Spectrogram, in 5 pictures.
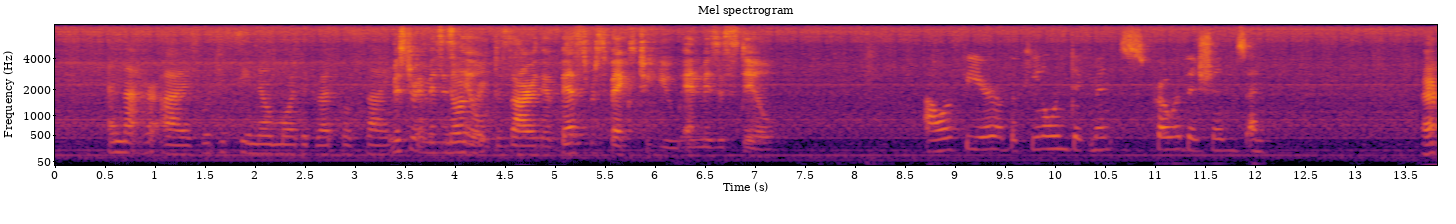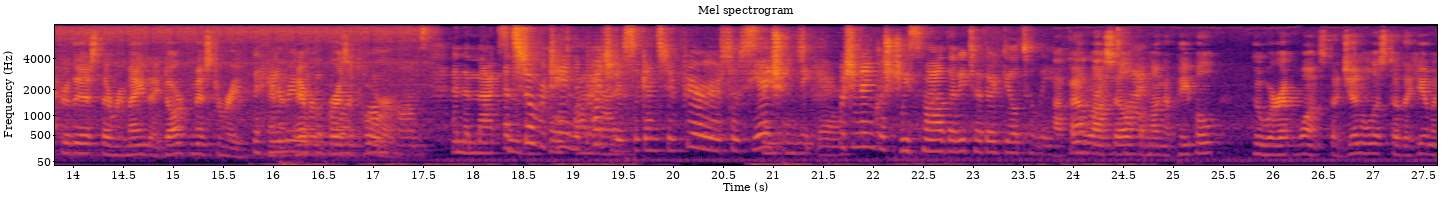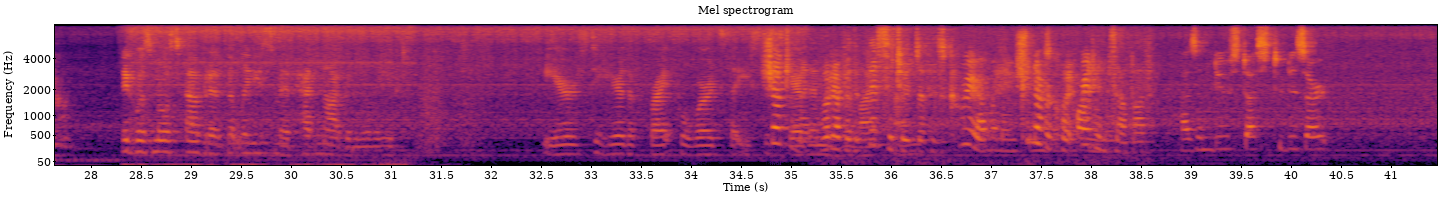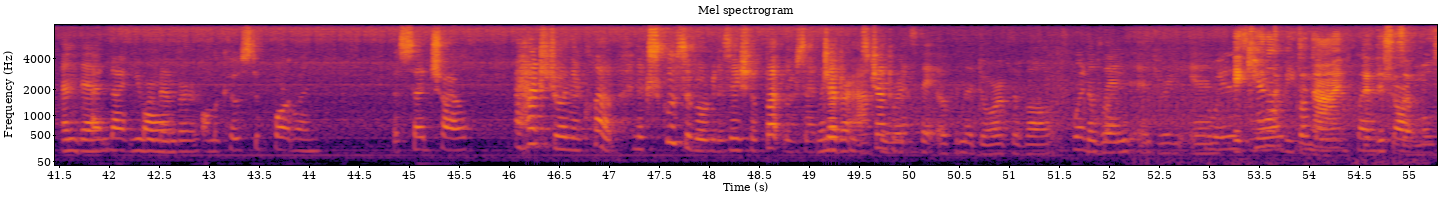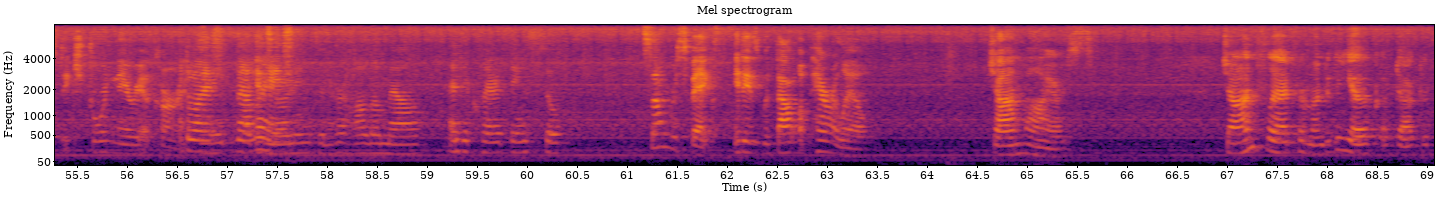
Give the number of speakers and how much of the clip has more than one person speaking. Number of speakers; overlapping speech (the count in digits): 6, about 25%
